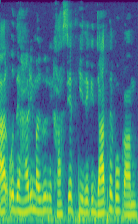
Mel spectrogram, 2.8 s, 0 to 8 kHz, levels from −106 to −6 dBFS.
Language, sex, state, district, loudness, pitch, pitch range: Maithili, male, Bihar, Purnia, -16 LUFS, 170 Hz, 150-185 Hz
